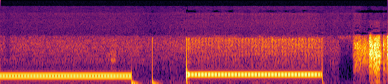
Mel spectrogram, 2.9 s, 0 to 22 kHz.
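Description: A phone line rings out on an outgoing call placed by The Jeremiah Show on 96.5 Kiss FM: two steady, hum-like ringback tones about a second each, separated by a short pause and a click, with a brief rustle of line noise at the end.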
